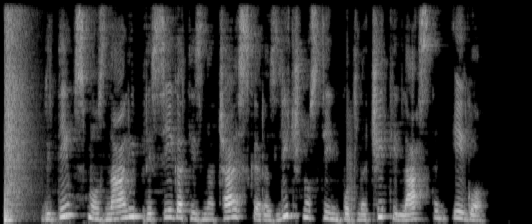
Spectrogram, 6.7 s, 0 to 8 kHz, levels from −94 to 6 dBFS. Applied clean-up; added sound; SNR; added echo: classical method spectral subtraction.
